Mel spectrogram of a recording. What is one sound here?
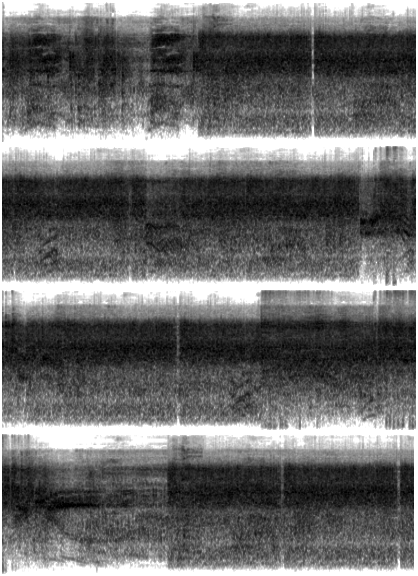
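A gun fires rapidly in long bursts.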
